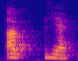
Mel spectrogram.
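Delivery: choked up. Real, not acted. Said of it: "Now I'm getting really emotional".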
